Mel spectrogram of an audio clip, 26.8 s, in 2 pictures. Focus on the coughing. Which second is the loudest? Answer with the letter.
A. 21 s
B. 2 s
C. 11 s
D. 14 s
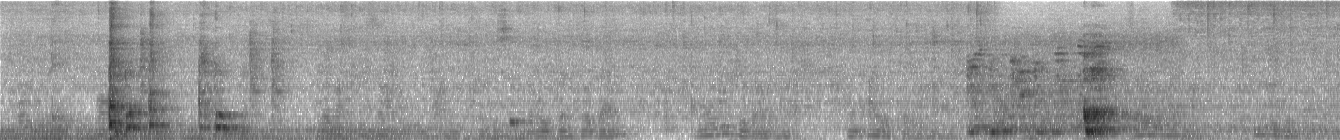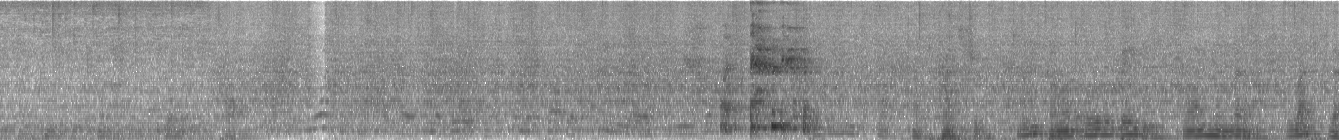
C.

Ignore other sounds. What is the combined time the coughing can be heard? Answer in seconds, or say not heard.
4 s.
